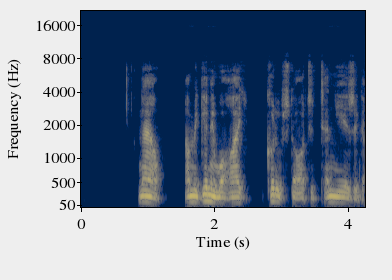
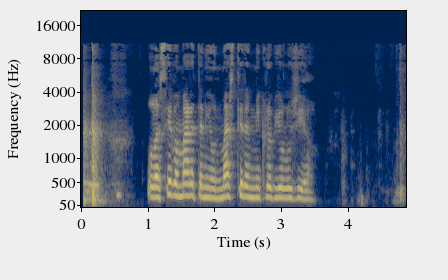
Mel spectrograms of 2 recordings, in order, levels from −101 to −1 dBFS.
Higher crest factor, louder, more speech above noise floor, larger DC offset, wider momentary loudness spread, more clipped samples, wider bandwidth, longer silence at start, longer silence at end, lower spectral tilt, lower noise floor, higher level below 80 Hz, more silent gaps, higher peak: about the same, 20 dB vs 20 dB; second, -33 LUFS vs -25 LUFS; first, over 57 dB vs 40 dB; neither; second, 14 LU vs 17 LU; neither; second, 7.6 kHz vs 11.5 kHz; first, 0.85 s vs 0.05 s; about the same, 0 s vs 0 s; about the same, -6.5 dB/octave vs -5.5 dB/octave; first, under -90 dBFS vs -64 dBFS; second, -76 dBFS vs -56 dBFS; first, 1.30-1.56 s, 2.56-2.79 s vs none; second, -16 dBFS vs -6 dBFS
